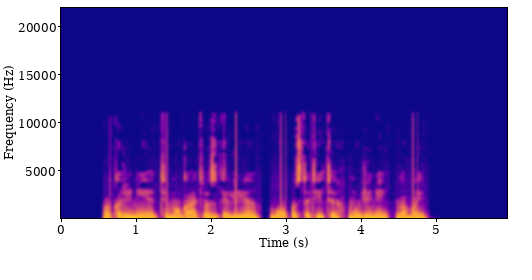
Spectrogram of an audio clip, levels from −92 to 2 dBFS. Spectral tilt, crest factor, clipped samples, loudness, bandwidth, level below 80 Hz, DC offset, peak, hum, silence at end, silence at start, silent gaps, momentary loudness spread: -7.5 dB/octave; 16 dB; under 0.1%; -16 LUFS; 10.5 kHz; -44 dBFS; under 0.1%; 0 dBFS; none; 1.1 s; 0.55 s; 2.72-2.76 s; 3 LU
